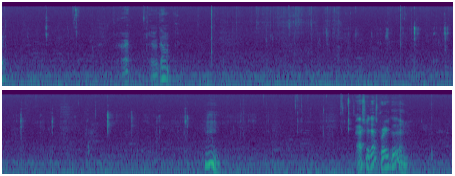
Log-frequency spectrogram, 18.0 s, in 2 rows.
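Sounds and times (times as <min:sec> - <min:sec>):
person chewing with mouth clicks: 0:06.4 - 0:15.1.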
